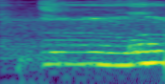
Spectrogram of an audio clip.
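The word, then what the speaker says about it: 잇몸: 자, 그런데 얘를 발음할 때는 어떻게 발음해요? 인몸 이렇게 발음합니다.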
